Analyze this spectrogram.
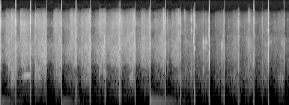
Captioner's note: audience applauding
